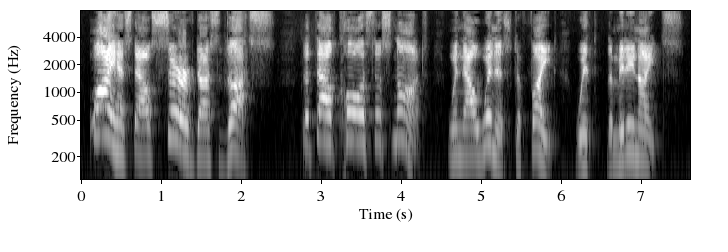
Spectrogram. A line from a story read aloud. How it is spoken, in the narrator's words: they did chide with him sharply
